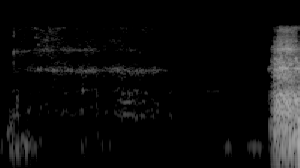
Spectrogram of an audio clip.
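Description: A faint breath into a headset microphone for about a second, followed near the end by the start of a man's spoken word.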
